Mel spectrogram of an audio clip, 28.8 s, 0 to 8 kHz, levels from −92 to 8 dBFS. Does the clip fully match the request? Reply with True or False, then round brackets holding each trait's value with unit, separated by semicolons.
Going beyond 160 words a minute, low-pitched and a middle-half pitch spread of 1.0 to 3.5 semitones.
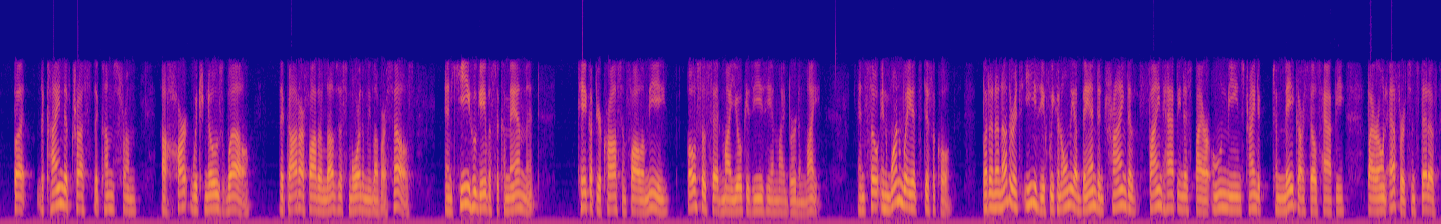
True (175 wpm; 130 Hz; 3.1 semitones)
